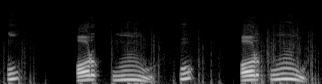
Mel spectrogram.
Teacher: ओष्ठ से इसका उच्चारण होता हुआ हमको नजर आ रहा है। तो उ और उ का उच्चारण ओष्ठ से होता है।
